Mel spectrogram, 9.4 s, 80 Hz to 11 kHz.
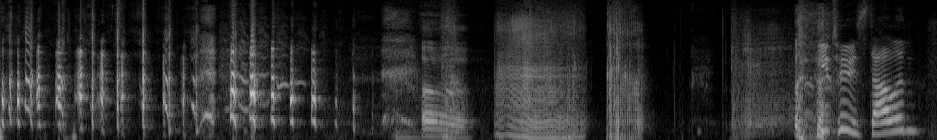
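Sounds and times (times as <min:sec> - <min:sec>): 
laughter: 0:00.0 - 0:04.0
fart noises: 0:04.3 - 0:06.6, 0:07.2 - 0:08.2
speech: 0:08.6 - 0:09.3.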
